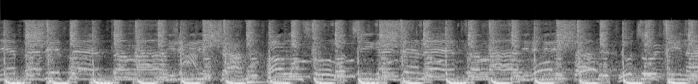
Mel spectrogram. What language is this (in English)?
Arabic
